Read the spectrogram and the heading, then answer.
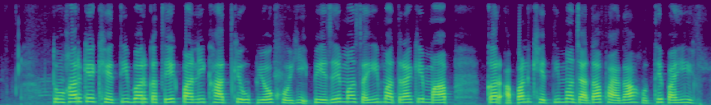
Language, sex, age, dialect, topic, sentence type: Chhattisgarhi, female, 25-30, Eastern, agriculture, question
